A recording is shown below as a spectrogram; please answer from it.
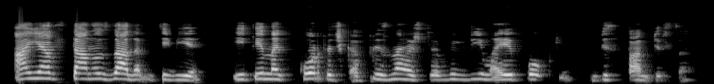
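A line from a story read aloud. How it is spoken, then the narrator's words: Hysterical laughter. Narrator (Russian): истерически захохотала Алёнушка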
